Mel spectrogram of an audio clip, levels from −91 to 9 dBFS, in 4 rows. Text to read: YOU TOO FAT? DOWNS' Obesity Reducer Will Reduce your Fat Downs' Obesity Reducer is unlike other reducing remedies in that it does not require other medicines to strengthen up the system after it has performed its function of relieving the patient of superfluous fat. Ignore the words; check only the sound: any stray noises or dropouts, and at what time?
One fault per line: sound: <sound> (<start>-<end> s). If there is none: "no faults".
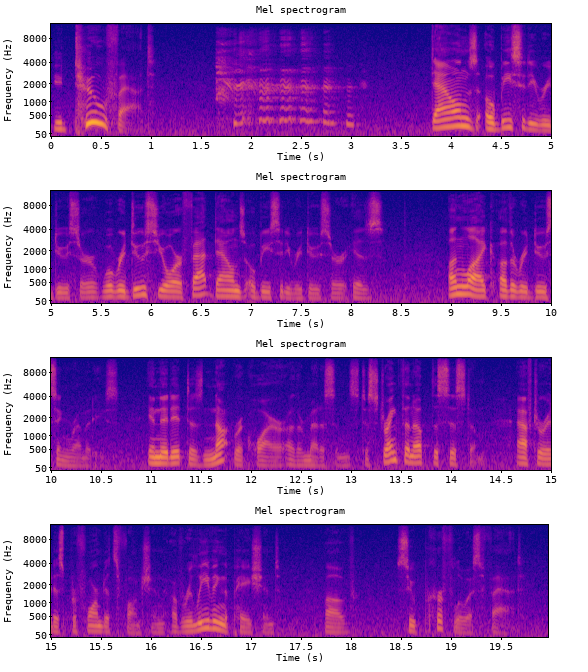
sound: laugh (1.6-3.2 s)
